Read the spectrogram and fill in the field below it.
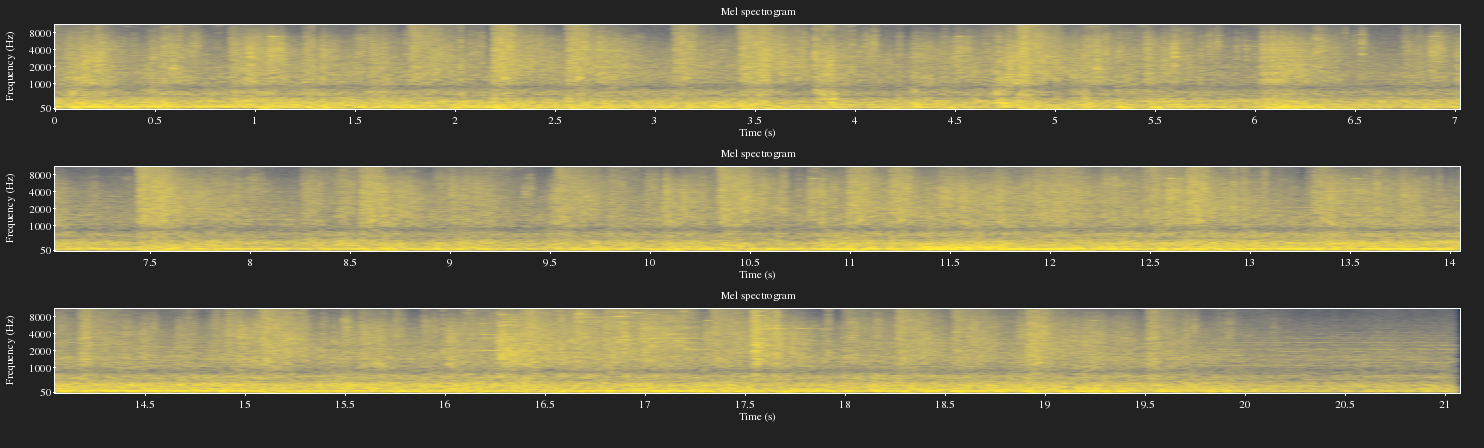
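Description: Rifle and artillery fire crackle and thud in a battle.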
